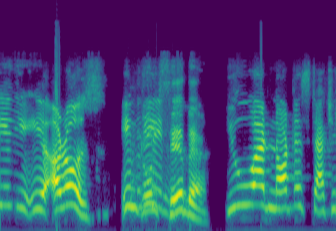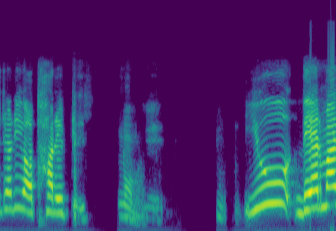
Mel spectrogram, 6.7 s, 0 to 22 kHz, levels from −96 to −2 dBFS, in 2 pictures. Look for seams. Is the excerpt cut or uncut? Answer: cut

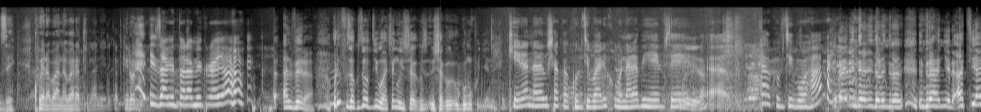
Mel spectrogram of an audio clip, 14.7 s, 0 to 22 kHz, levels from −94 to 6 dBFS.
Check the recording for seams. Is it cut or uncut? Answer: cut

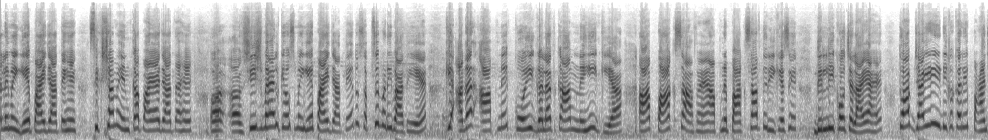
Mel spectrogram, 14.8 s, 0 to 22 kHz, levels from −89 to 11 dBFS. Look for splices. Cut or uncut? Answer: uncut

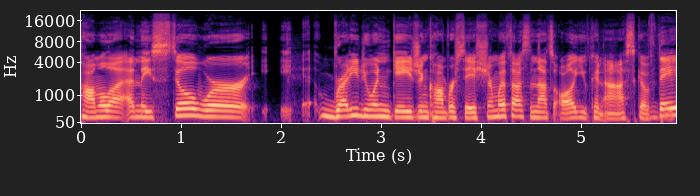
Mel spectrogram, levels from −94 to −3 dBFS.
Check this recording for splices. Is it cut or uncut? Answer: uncut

